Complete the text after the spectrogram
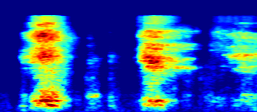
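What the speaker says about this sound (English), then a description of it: "I feel like I'm about to sneeze" Two sharp sneezes burst out close by, the second following a short breath, with a softer snorting exhale trailing after.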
